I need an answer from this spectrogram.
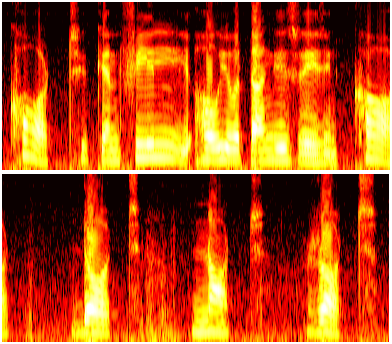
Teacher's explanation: tongue is raising towards soft palate and lips are rounded and above open position. Tongue is rising to the position of above open. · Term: back rounded vowel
